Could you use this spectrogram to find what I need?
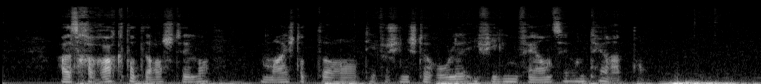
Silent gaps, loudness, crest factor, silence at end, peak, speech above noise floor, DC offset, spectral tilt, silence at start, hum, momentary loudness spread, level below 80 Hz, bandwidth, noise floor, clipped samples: none; -29 LUFS; 18 dB; 0 s; -4 dBFS; 24 dB; under 0.1%; -4 dB/octave; 0.05 s; none; 15 LU; -30 dBFS; 15.5 kHz; -51 dBFS; under 0.1%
